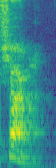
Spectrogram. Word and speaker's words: Charma: How do we spell Char? No, wait. Spelling Char is not a problem, huh? Just pronouncing it. Let's make it Sharma. That's CHARMA.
